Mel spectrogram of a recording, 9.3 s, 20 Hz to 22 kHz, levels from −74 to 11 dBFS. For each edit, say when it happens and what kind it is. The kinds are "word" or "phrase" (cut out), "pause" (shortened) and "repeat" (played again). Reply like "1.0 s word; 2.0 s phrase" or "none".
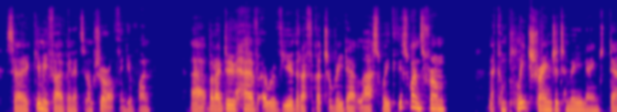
none

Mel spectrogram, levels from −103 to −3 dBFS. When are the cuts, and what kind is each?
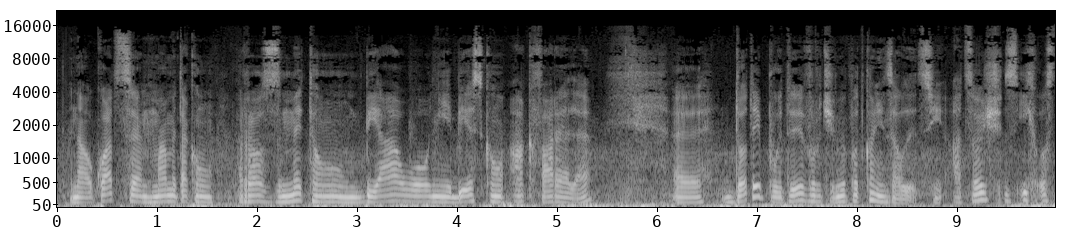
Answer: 9.1 s word

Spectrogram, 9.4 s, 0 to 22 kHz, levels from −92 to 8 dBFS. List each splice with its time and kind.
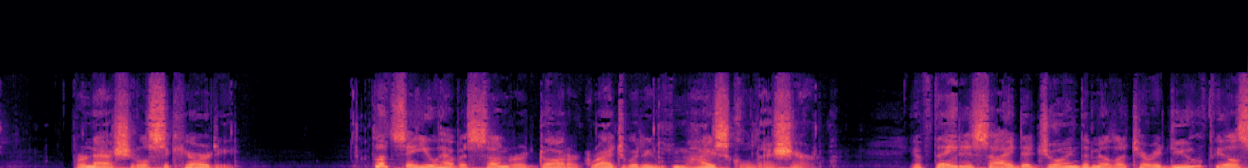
none

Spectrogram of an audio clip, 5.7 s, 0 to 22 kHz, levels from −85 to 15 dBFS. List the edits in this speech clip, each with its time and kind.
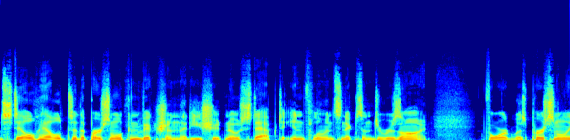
2.2 s word

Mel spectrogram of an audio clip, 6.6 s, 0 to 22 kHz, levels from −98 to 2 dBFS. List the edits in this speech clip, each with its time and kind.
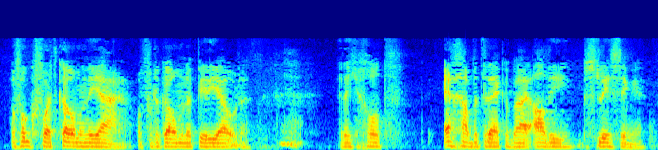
none

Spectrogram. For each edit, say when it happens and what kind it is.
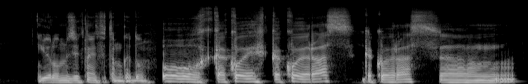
1.6 s pause

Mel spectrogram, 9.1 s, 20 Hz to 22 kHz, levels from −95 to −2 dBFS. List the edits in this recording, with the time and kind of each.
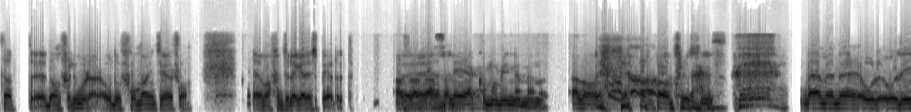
8.0 s word

